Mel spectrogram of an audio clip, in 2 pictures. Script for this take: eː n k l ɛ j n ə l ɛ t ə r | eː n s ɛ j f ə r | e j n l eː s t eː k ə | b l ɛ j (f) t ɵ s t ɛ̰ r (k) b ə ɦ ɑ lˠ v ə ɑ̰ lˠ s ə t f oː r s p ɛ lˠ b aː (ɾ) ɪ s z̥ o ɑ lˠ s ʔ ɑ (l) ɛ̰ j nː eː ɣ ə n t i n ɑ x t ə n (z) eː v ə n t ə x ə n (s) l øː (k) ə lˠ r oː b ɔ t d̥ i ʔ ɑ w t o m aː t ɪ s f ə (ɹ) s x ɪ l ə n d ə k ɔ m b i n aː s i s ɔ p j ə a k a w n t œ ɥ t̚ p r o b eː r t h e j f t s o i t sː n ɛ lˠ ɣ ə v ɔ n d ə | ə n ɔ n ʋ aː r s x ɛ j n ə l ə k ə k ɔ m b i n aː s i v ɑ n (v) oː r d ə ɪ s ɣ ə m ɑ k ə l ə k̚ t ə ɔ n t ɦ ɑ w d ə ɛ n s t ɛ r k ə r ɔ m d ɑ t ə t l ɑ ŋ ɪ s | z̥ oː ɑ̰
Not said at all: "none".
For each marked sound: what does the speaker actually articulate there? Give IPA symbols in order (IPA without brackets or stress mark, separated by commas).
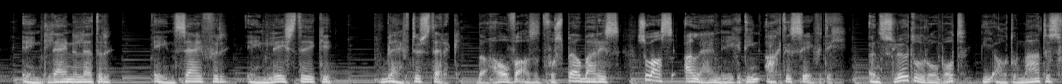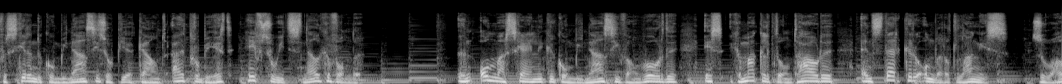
f, k, ɾ, l, s, s, t, r, ʋ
